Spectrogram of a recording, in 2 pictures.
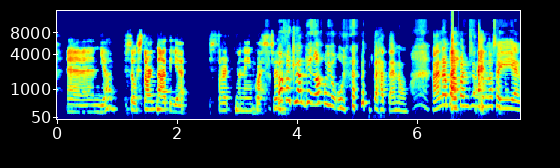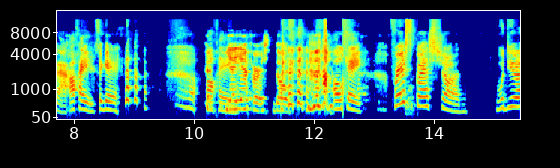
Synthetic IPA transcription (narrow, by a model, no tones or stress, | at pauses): ʔɛnd̪jasowst̪aɹt̪̚nat̪jɛt̚ | st̪aɹt̪̚mʊnɐjʊŋkwɛst͡ʃɔ̃baːkɪt̪laːɡɪŋɐkojʊŋʔuːnɐŋnɐŋt̪aːt̪ɐnoŋʔanɐpapɐns̬ɪnkʊnɐsɐjojɐnɐ̰ʔoːkɛjsɪɡɛ | ʔoːkɛjjɛjɛfɛɹst̪̚ɡo | ʔoːkejfɛɹst̪̚kwɛst͡ʃon | wʊd̪jʊ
